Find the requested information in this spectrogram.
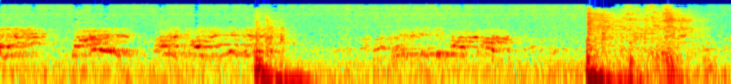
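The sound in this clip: A window glass pane shatters in two sudden, loud crashes, each a bright burst of breaking glass that tails off in tinkling shards. People talk in the gaps before and between the crashes.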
